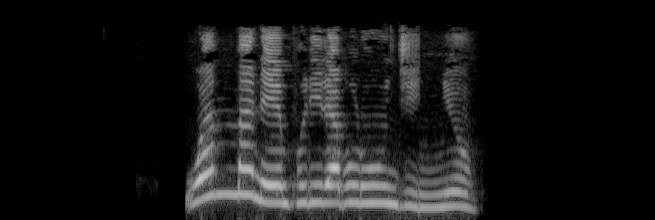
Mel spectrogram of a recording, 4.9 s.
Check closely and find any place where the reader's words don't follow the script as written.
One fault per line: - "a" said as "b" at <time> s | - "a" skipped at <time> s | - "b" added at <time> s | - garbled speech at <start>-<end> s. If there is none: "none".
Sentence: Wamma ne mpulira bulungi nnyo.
none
